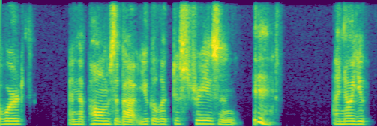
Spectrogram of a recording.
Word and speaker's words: eucalyptus: Eucalyptus, my mother and sisters would enunciate to me over and over. It's not clear when I finally pronounced all 4 syllables like the French botanist, but as a small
